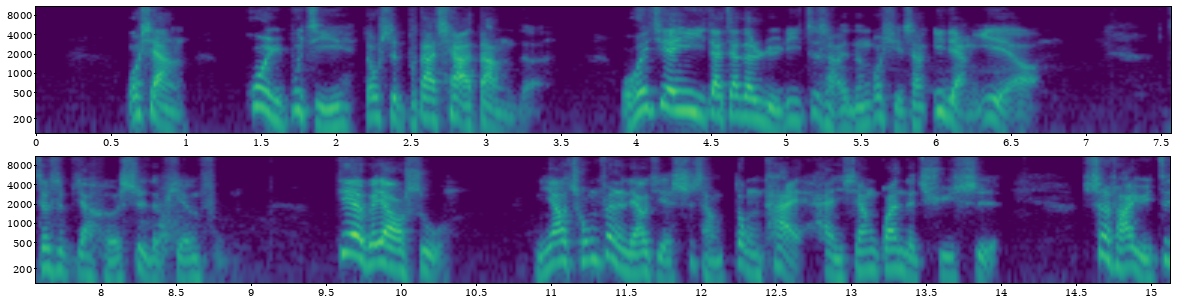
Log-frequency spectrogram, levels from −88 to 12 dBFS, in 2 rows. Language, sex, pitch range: Chinese, female, 155-250 Hz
